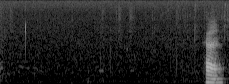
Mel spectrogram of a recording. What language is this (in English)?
Bangla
